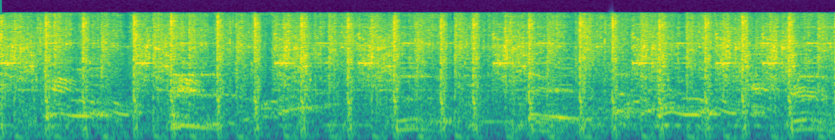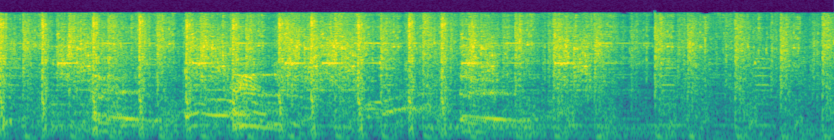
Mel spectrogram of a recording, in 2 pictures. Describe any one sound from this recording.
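Small guns fire in quick bursts.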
